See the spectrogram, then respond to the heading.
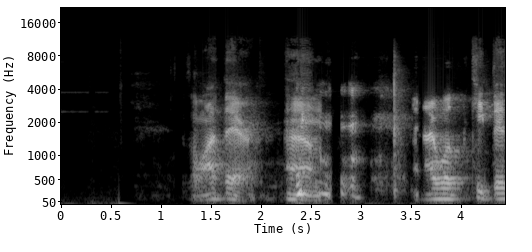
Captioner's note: laughing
